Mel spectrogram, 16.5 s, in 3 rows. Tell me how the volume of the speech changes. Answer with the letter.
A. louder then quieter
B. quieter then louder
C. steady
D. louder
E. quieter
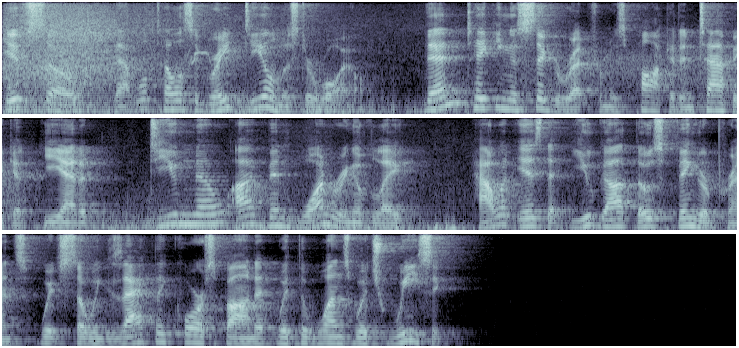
C.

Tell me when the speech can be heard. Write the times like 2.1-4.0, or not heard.
0.0-14.3.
